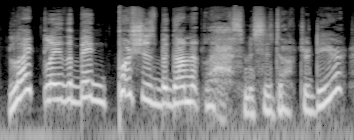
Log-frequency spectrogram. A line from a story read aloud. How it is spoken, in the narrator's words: she exclaimed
